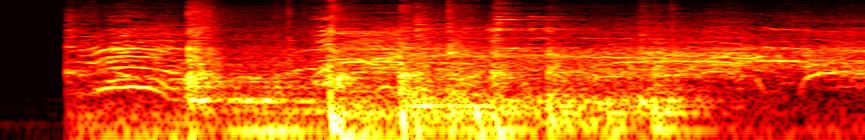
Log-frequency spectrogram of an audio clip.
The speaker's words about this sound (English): Okay, now here is the next one. This is LA. This just happened. Again, listen to the cheering.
